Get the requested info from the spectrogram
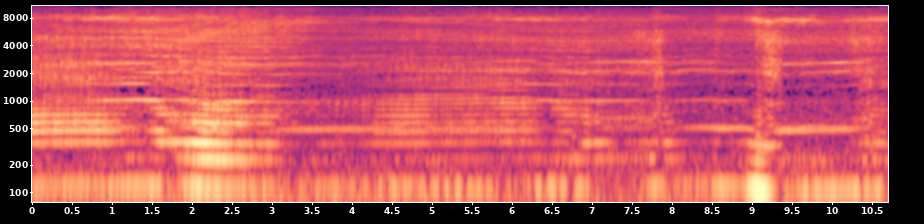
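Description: JR Forza 450 radio-controlled helicopter in flight: a steady high whine from its electric motor and rotor blades. The pitch dips and recovers about two seconds in, and again about nine seconds in with a brief loud swell.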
